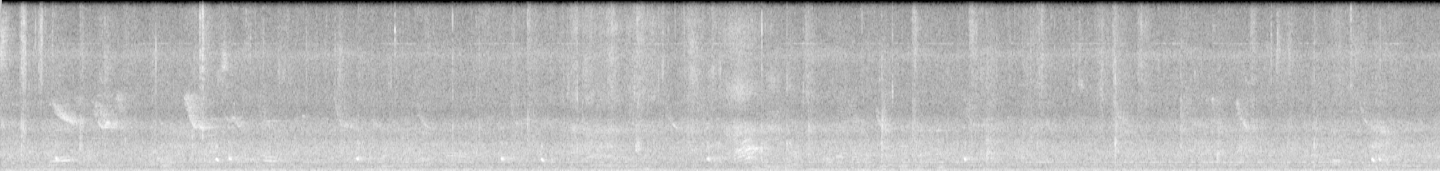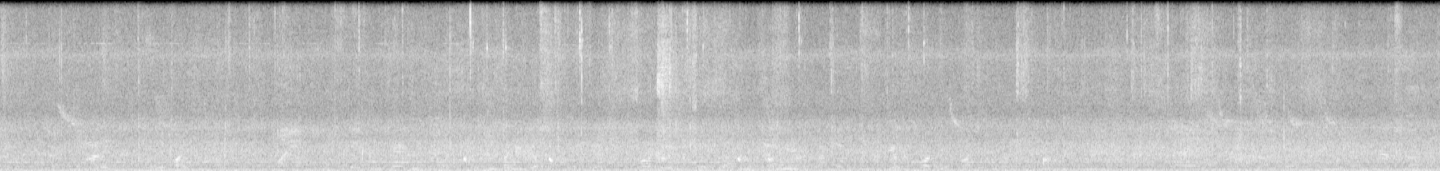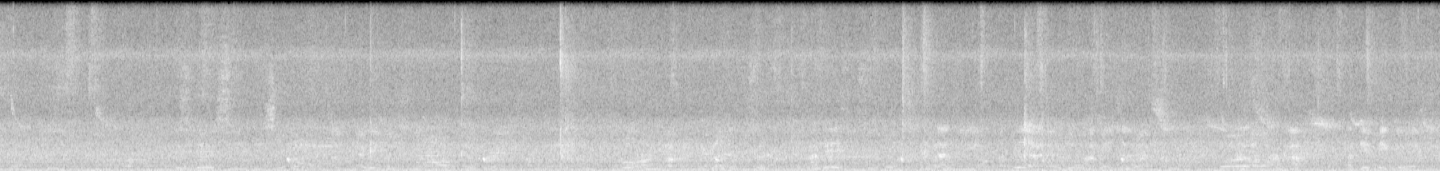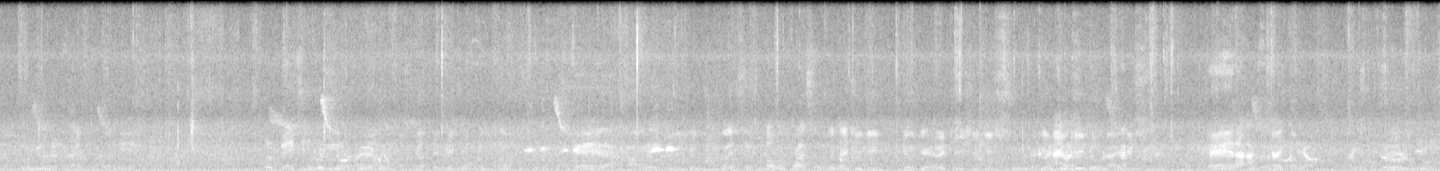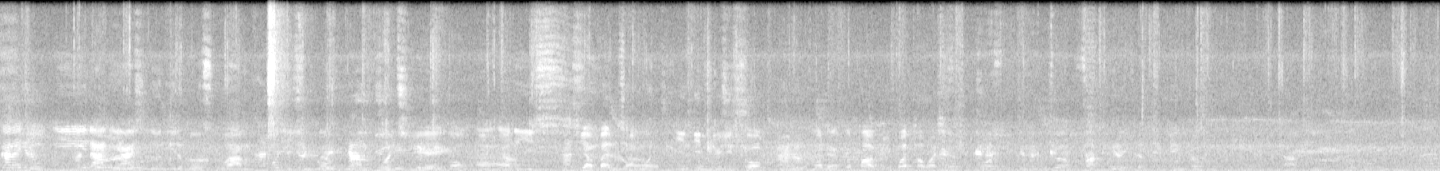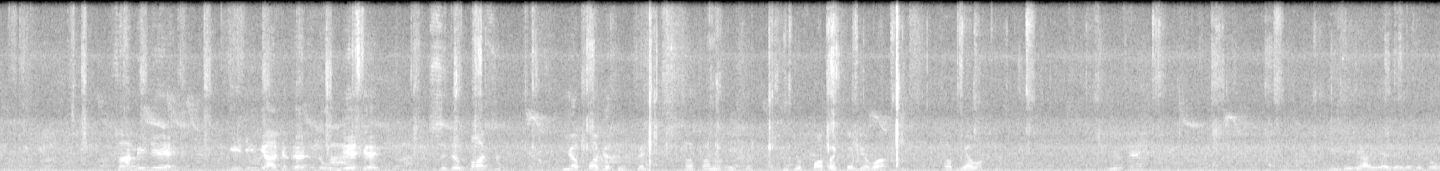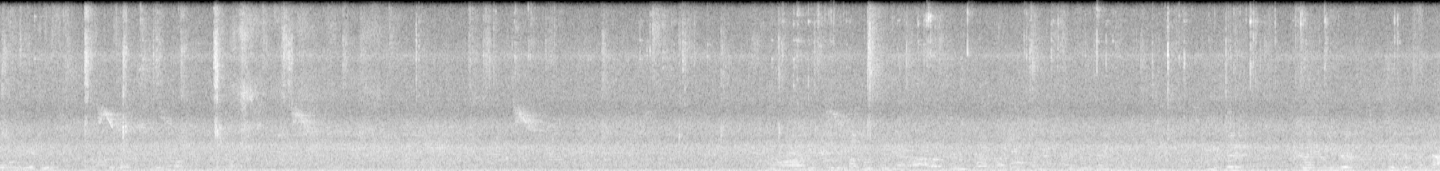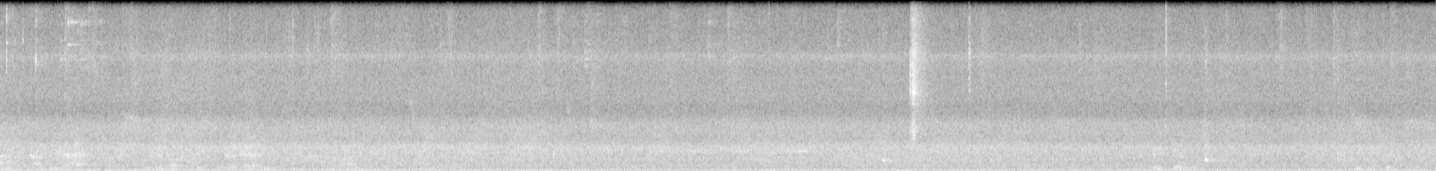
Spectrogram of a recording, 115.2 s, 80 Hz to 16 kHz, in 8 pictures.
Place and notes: Taipei Botanical Garden - Hot and humid afternoon
Hot and humid afternoon, Foreign caregivers and people coming and going, Sony PCM D50 + Soundman OKM II
Zhongzheng District, Taipei City, Taiwan, 13 September 2013, ~17:00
